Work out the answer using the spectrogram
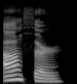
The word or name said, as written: author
